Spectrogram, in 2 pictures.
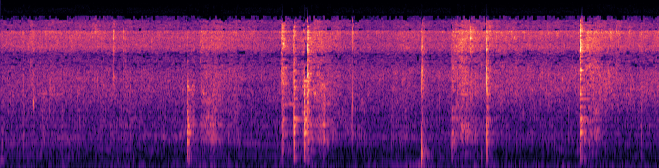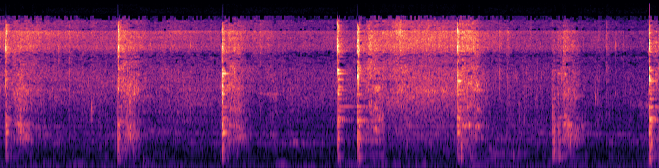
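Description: Cauliflower and potato cooked with spices and curd sizzle quietly in the pan while a spoon scrapes and knocks at uneven intervals, the stirring sounds sharp and close and no one speaking.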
